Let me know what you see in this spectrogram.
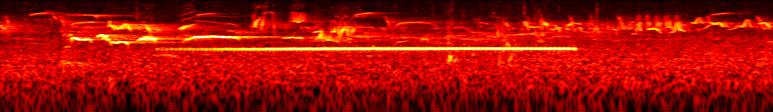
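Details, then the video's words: Frog calling in spring at a pond or wetland in the Czech Republic: a steady, fast-pulsed mid-pitched trill held for about three seconds, with high chirping birds singing around it throughout. "European frog calls"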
